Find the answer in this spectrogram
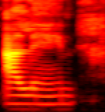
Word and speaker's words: Alain: by alain that's well i think it's pronounced alan alain a-l-a-i-n-bashum um again all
